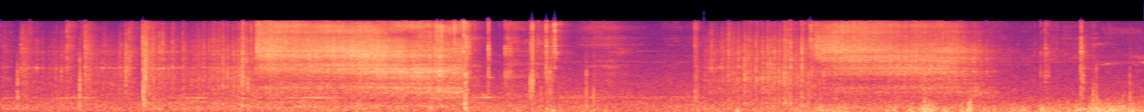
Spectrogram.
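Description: Razor kick scooter's wheels rolling on asphalt: a rolling hiss that rises and cuts off about six seconds in as the scooter stops, then a few clicks and knocks. It starts rolling again about nine seconds in and fades as it moves away.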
